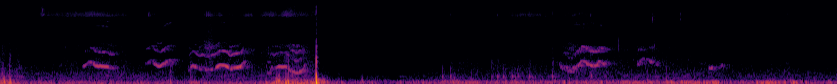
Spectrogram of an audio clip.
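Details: Bolonka puppy, five weeks old, playing: wavering, up-and-down whimpers in quick groups, a pause with a sharp knock, then another burst of squeaky whines over steady rustling.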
